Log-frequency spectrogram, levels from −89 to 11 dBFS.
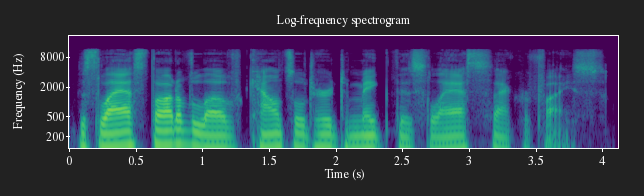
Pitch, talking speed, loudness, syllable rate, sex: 105 Hz, 175 wpm, -18 LUFS, 4.4 syllables/s, male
